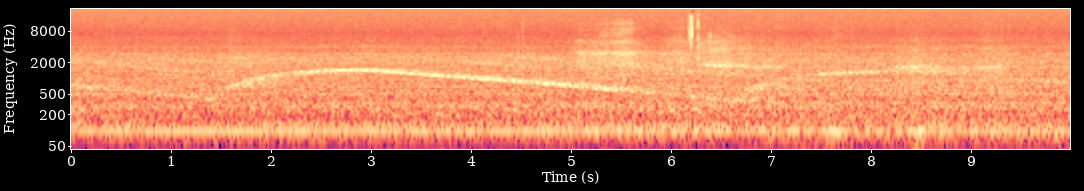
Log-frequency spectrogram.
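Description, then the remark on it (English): An emergency vehicle siren outside wails, rising and slowly falling in a long sweep, then a fainter siren tone follows, all over a steady low background hum with no talking. “Lord God, even as we spend a few of these moments in silence, we hear the sirens around us and the sense of life that is going on all around us, Lord.”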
